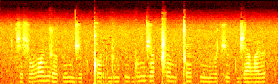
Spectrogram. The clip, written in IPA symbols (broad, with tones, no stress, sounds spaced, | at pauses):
t͡ʃ ə˨ ʃ u˦ lˠ ø˦ n z ø˨ p y˧ n d͡ʒ y˨ p ǃ o˧ r ɡ y˧ m p i˧ ɡ u˦ n d͡ʒ œ˦ ǁ ø˦˨ m ǀ e˦ k i˧ m i˧ ʊ̯ t͡ʃ y˦˨ p d͡ʒ ɛ˧ lˠ ɛ˦ ɭ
